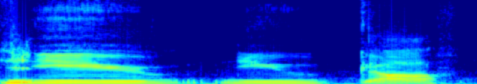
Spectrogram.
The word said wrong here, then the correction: Newgarden: Newgarden. Yeah. Close.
